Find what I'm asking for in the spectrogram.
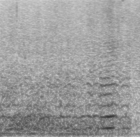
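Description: Honeybees buzz and fan at the entrance of a hive in a dense, steady drone, close and continuous with no talking.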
